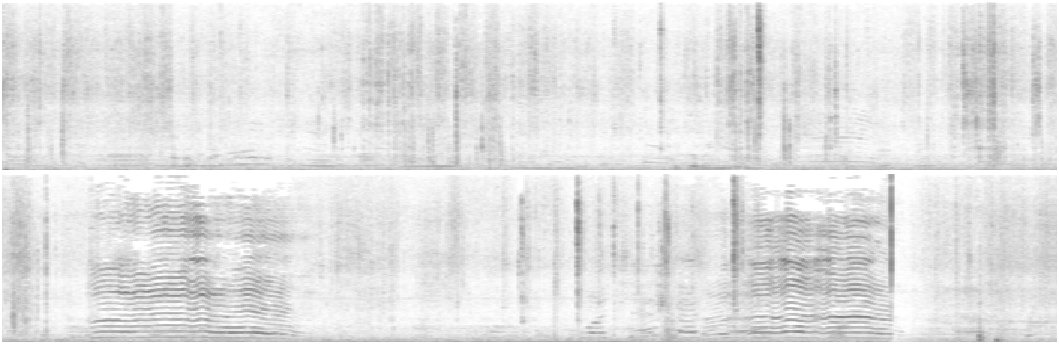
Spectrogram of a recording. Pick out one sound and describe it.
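Magazine pages rustle and flip.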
